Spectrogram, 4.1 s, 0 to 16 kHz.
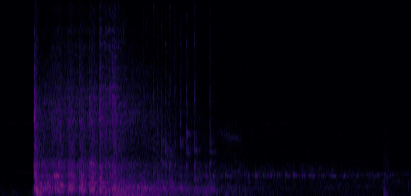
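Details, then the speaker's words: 2012 Renault Scenic 3, 1.5 dCi K9K diesel, just after fuel filter change and priming: cranks, catches with a rough burst, then runs down and stalls within two seconds, consistent with air still in the fuel system. "Now, it's going to be a bit lumpy and struggle for a minute. It might even stall out. Just like that."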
